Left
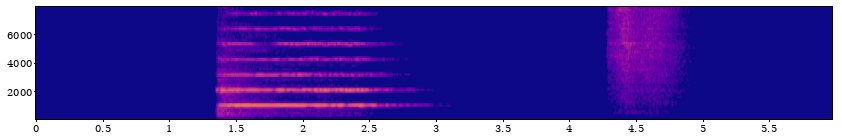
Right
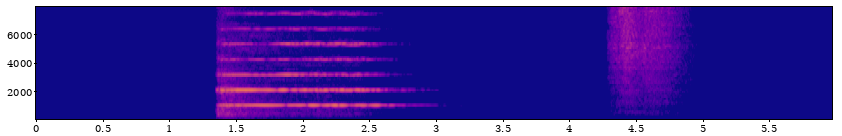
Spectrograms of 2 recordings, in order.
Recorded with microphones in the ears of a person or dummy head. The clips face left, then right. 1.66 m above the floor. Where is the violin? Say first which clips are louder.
Left 6 dB; 5° right (ahead or behind), 0.6 m.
